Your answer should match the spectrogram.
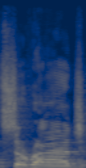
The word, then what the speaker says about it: Suraj: My name Siraj, it's two syllables, but it's still quite challenging for white people to spell, right?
